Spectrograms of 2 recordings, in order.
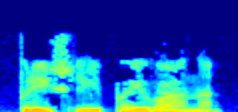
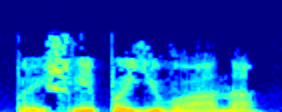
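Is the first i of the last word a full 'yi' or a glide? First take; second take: glide; full yi. First: The i becomes a short glide after the vowel. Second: The i is full, with a y-sound before it. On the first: "ненатискный гук «и» после слова «наголосный» переходит у «и», «йот»" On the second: "Допускается тут и вымовление с йотом перед «и»"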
